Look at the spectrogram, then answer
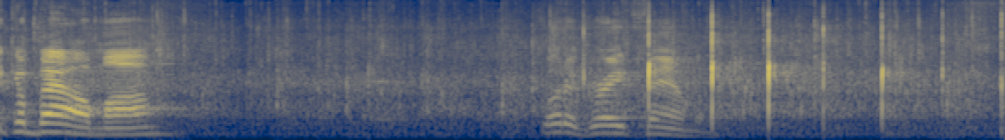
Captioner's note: applause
